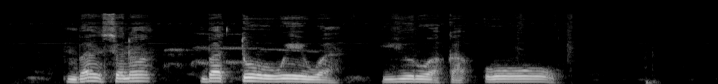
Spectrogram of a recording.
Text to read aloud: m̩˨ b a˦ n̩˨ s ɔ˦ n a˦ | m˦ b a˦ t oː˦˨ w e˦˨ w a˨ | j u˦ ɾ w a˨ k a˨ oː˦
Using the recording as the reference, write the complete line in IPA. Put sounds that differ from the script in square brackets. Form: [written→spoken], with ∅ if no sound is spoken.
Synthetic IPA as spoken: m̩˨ b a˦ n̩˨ s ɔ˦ n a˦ | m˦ b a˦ t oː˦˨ w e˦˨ w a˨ | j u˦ ɾ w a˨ k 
